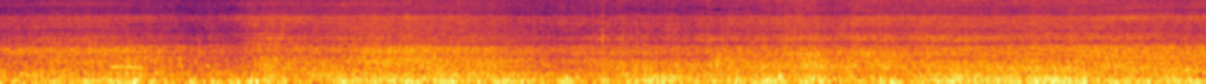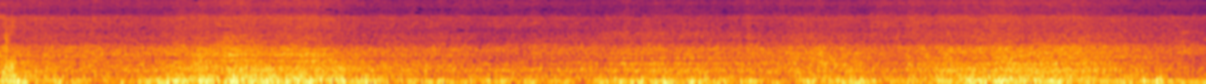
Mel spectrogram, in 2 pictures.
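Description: Small waves breaking and washing up a sandy beach, the surf hiss swelling and easing every few seconds, with wind buffeting the microphone.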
